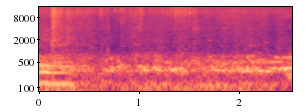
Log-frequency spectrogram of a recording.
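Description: Teddy pigeons coo in low, rolling murmurs, close and continuous over a steady background hum.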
